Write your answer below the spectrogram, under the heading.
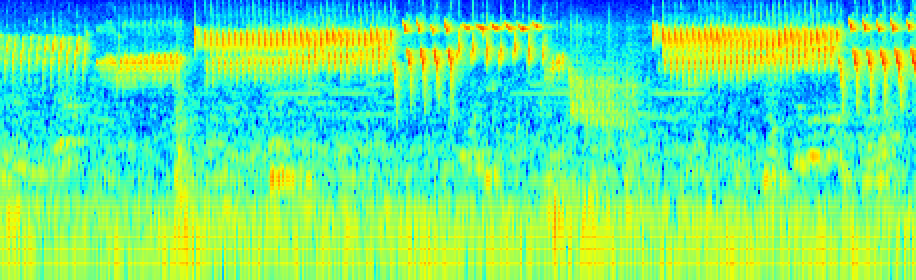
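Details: Male Belgian canary singing a great deal for its female, pouring out long rolling trills, some fast and buzzy, broken by a lower rattling phrase and short pauses before the high rolls resume.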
